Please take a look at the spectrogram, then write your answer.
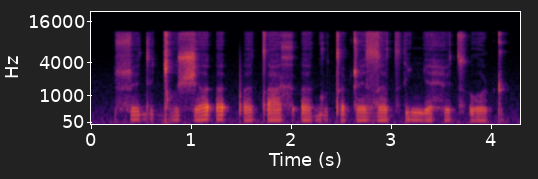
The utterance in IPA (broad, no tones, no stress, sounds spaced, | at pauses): ɬ ʏ d̪ ʏ ɡ͡ǀ o ʃ ɐ ʔ ɐ ʔ pʼ ɐ tʼ a x ʔ ɐ ɡ u tʼ a ʈ ɛ z ɐ t͡sʼ i ɲ ɛ h ʏ t͡sʼ o ʈ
